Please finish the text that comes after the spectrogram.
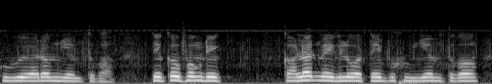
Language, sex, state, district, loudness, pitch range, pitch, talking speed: Wancho, male, Arunachal Pradesh, Longding, -13 LUFS, 160-170 Hz, 165 Hz, 180 wpm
